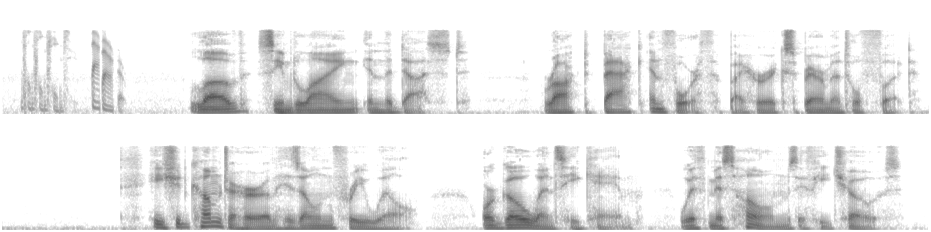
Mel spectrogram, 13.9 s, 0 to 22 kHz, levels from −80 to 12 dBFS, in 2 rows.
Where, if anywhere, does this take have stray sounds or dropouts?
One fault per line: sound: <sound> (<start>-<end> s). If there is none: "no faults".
sound: chirp (0.1-0.9 s)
